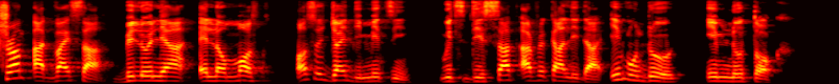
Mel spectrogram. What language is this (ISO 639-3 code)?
pcm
